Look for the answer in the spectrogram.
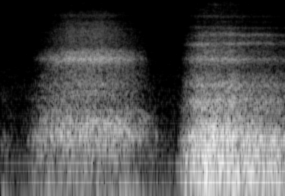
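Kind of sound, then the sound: human body sound, long deep breaths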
